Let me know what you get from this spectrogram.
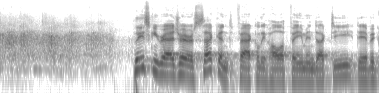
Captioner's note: applause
